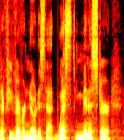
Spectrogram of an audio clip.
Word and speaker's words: Westminster: It's Westminster, not Westminster. It's not Minister. – Oh, no. – It's Westminster.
